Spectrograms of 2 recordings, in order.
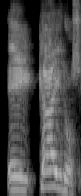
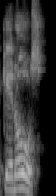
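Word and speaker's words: καιρός: La gente dice kairos, y no es kairos, es keros.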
